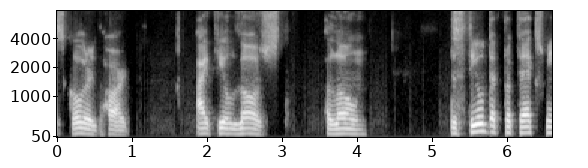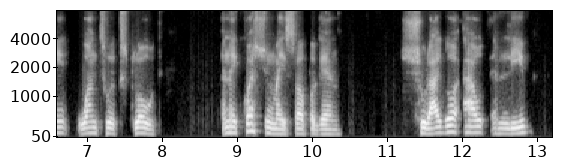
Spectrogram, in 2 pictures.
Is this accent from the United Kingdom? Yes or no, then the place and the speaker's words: no; Honduras; I am from Honduras, Central America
